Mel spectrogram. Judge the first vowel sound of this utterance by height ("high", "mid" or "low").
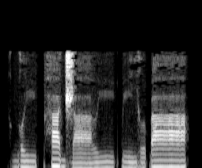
high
